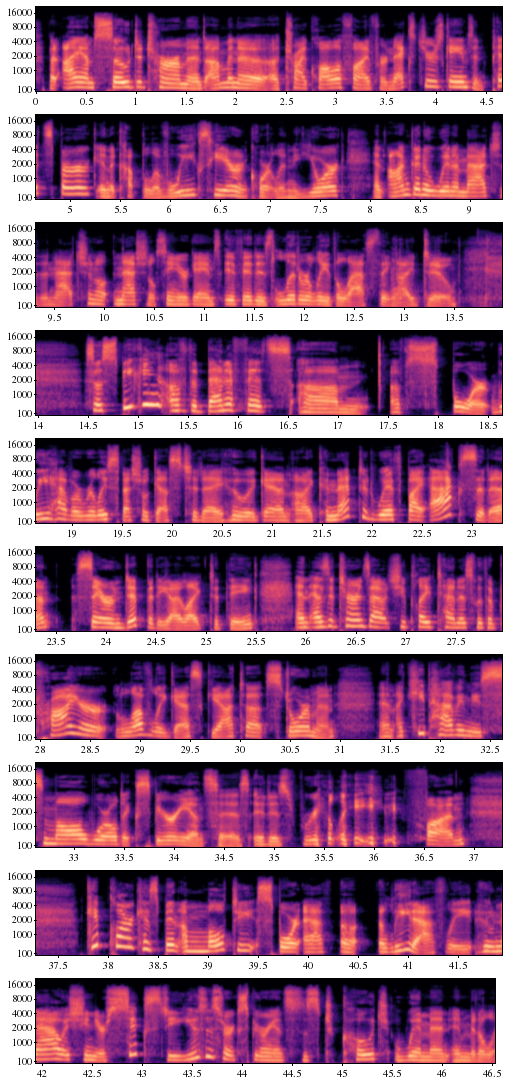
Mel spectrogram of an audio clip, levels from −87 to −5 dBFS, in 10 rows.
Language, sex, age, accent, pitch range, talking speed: English, female, 50-69, American, 170-240 Hz, 160 wpm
